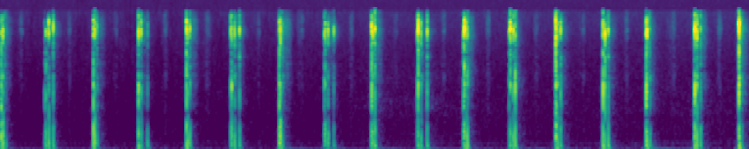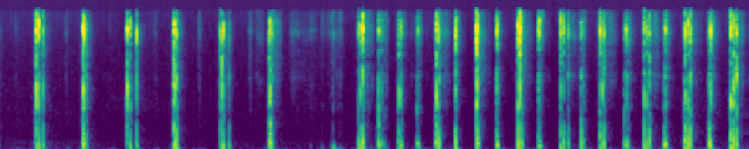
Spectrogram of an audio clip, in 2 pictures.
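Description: A solid, palm-sized round cork lid held close to the mic is scratched with long nails, giving about forty quick, dry strokes. Each stroke is a short broadband scrape with a deep, bassy body that stops almost instantly. The strokes start at a steady, spaced rhythm and then come faster and closer together in the last few seconds.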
